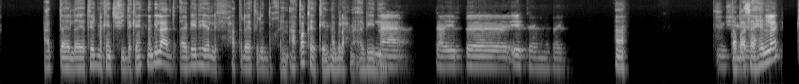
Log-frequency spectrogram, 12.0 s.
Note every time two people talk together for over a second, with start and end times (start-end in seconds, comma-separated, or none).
none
